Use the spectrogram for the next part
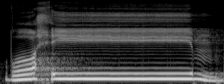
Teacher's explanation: Mad tabi'inya ya sukun sebelumnya baris kasrah, kemudian huruf yang disukunkannya adalah huruf mim. Maka haknya panjang, boleh 2 atau 4 atau 6 harokat asal konsisten dalam sekali baca. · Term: mad arid li sukun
